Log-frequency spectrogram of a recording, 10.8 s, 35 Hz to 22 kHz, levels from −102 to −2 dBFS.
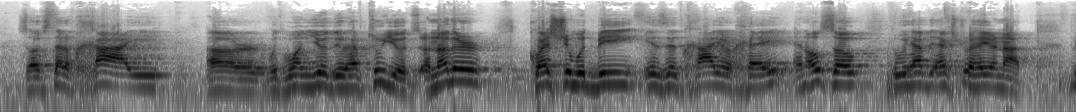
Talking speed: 180 wpm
